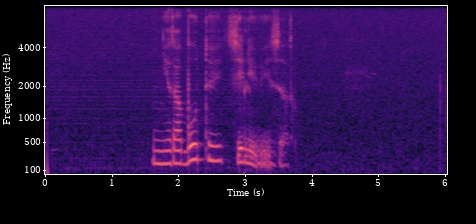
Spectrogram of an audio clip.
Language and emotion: Russian, sad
